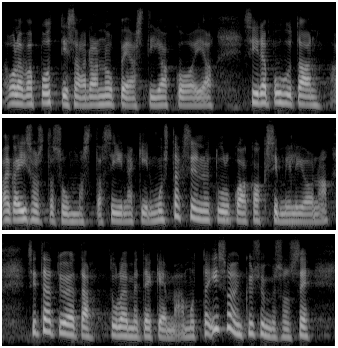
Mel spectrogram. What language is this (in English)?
Finnish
